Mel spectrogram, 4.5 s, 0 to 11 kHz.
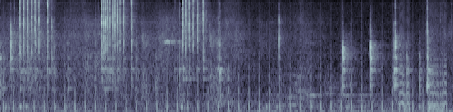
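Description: Hand ratchet clicking in several short runs of rapid clicks as Torx bolts are run down snug into a BMW N54 engine's vacuum pump, with a few fainter clicks near the end.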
